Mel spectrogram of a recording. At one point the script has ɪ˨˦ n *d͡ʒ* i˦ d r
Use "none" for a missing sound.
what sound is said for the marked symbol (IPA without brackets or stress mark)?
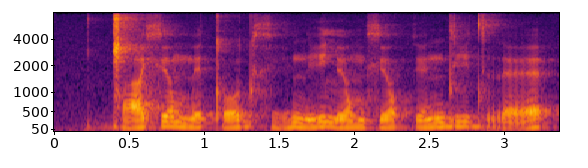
d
